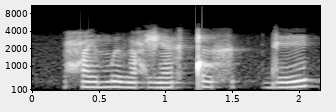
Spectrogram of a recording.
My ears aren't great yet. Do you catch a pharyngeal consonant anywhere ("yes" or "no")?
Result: yes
